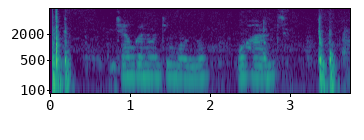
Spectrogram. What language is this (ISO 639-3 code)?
kin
